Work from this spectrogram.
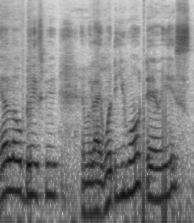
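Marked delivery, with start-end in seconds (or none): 0.0-0.9 soft, higher-pitched assistant greeting. Acted. 1.6-2.8 higher, soft British phone assistant; prim British assistant, like Mary Poppins. Acted.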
